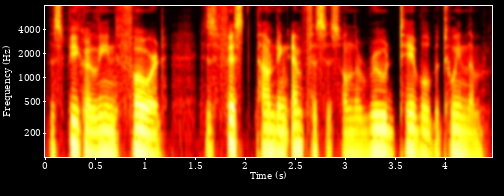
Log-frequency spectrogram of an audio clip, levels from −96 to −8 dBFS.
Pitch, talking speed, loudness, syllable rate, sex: 110 Hz, 190 wpm, -21 LUFS, 5.4 syllables/s, male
